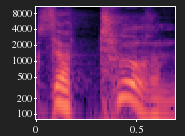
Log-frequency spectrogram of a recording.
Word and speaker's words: Stur: Die Bezeichnung Saturn im Chaldäischen wird Satur ausgesprochen, besteht jedoch, wie jeder chaldäische Gelehrte weiß, aus nur vier Buchstaben, nämlich S-T-U-R, Stur.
